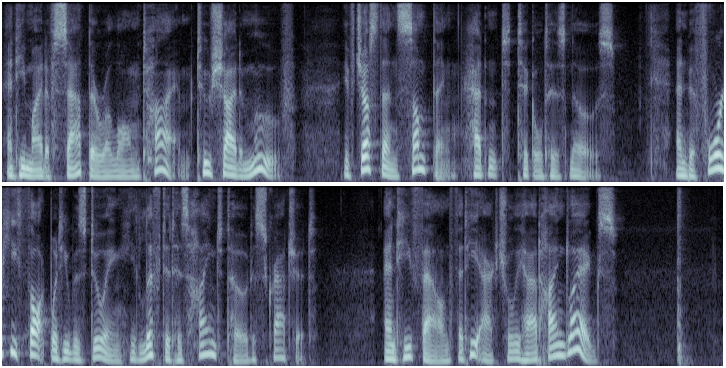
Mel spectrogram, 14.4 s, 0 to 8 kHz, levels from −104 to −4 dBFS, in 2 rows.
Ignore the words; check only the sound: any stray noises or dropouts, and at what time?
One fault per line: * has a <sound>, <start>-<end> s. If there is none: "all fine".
* has a thud, 14.0-14.2 s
